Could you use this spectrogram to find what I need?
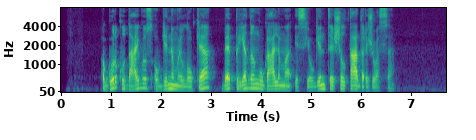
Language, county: Lithuanian, Alytus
